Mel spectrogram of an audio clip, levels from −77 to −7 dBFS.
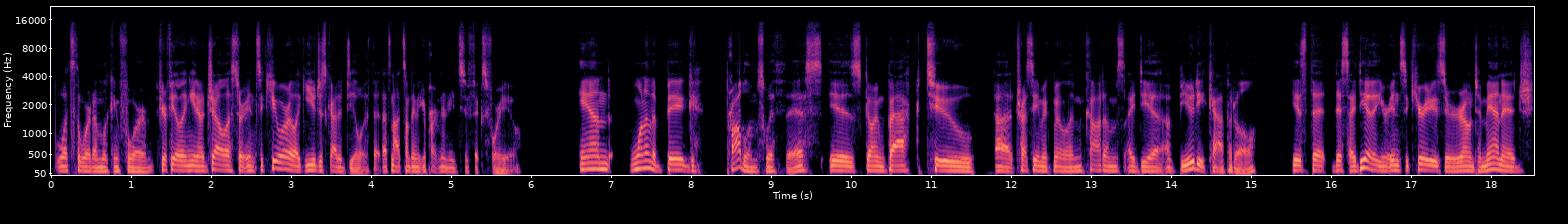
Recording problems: uneven, jittery; strongly; from 1.5 to 18 s

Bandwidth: 15 kHz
